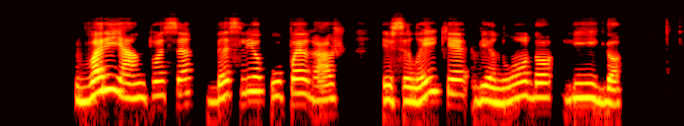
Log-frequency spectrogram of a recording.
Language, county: Lithuanian, Vilnius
